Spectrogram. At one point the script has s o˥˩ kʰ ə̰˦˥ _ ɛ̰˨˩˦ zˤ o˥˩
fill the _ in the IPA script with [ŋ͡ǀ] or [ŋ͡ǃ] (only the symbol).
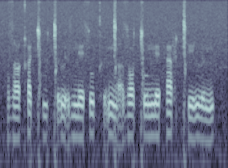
ŋ͡ǀ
